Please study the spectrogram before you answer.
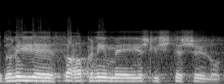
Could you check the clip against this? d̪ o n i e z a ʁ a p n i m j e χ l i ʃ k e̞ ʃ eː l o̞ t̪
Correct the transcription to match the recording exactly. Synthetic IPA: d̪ o n i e s a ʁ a p n i m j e ʃ l i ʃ t e̞ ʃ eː l o̞ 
